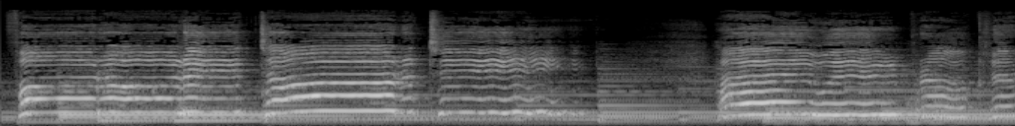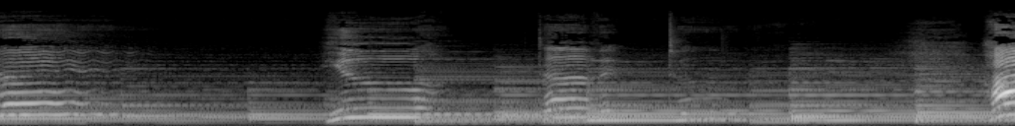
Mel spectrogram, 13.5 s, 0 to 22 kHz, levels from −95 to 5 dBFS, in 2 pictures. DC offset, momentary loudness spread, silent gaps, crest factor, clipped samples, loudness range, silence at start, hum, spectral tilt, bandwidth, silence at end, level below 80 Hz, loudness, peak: under 0.1%; 19 LU; none; 20 dB; under 0.1%; 11 LU; 0 s; none; -5 dB/octave; 13.5 kHz; 0 s; -76 dBFS; -24 LUFS; -4 dBFS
